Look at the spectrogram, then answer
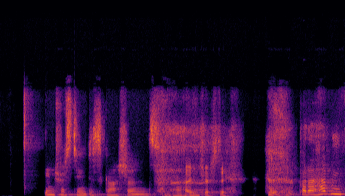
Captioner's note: laughs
